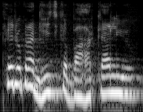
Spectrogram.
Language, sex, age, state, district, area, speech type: Maithili, male, 60+, Bihar, Saharsa, rural, spontaneous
